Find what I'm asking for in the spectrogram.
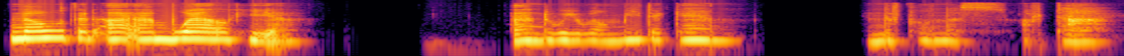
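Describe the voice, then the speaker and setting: A woman's voice: medium pitch, steady tone, takes it slowly, darkish tone, slightly rough, dry recording, pitched above the performer's own voice. A woman voicing the tender spirit of a dead mother, with a Boston accent, faint and muffled.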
